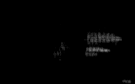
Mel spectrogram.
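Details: A male Japanese (Coturnix) quail crows, the call that identifies a male: a short rasping note, then a longer, harsh, buzzy phrase, followed by a brief low thump.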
